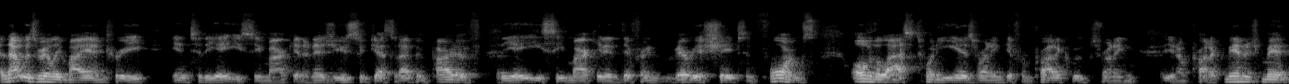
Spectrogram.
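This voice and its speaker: In a strong Boston accent, the speaker moves at a fairly quick pace with ordinary pitch variation. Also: man, fairly low pitch for a man. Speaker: software executive. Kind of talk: podcast interview.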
